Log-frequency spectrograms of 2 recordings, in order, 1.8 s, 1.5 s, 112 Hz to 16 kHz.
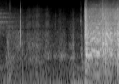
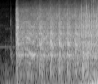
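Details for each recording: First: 2010 Jeep Liberty 3.7 V6 after replacing a failed cheap timing chain tensioner, run briefly with valve covers off: engine catches at once and settles into a steady idle with no rattle. Normal start-up after repair. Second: 2010 Jeep Liberty 3.7 V6 at start-up after a timing chain job with cheap Chinese tensioners: a harsh clattering rattle with a misfire, as a bad tensioner moves up and down and lets the chain slap; to be fixed by replacing the tensioner.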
